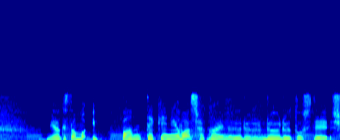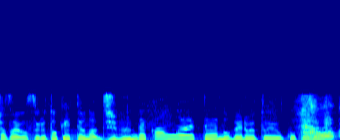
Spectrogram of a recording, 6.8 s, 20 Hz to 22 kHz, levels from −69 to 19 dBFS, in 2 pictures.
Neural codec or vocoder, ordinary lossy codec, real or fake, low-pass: none; none; real; 7.2 kHz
